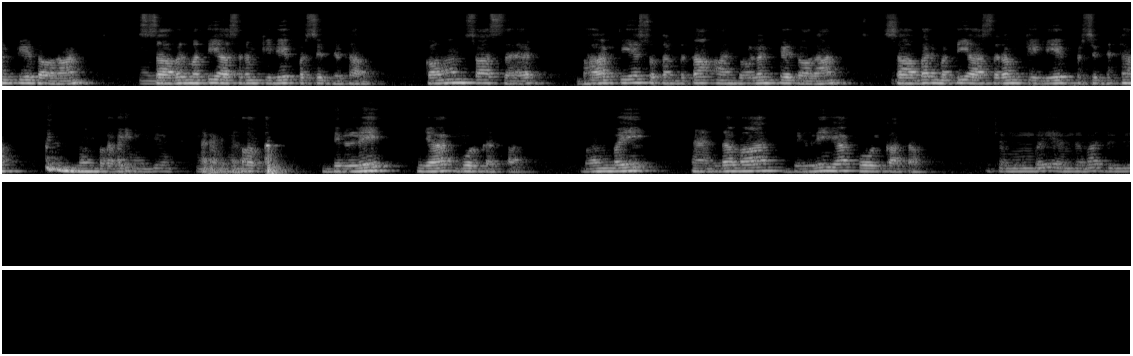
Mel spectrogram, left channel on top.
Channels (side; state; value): right; silent; digital silence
